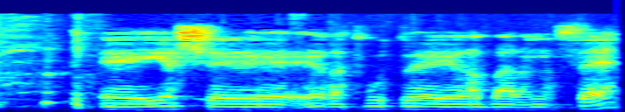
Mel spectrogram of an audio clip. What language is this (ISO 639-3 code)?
heb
